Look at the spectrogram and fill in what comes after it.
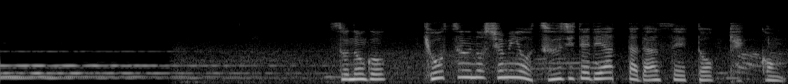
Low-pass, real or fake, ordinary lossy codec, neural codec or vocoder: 7.2 kHz; real; MP3, 32 kbps; none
